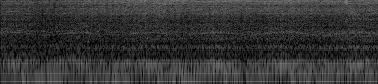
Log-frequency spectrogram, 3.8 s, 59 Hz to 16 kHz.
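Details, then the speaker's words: 40-year-old Ford Capri turbo, cold, started after 15 months off the road: the idle throb keeps swelling and sagging instead of settling, hunting while it warms. "It's hunting a bit."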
